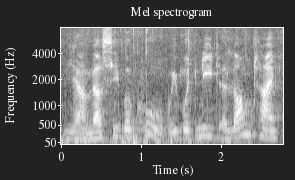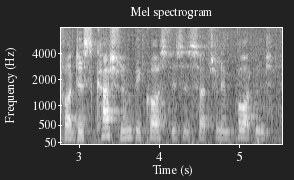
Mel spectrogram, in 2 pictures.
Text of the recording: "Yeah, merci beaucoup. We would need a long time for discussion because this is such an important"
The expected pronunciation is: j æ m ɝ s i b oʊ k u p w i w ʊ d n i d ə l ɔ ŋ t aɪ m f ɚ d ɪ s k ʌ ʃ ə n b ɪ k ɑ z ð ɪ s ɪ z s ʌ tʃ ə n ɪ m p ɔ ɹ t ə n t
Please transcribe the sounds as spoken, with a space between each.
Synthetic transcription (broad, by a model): j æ m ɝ s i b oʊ k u w i w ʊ d n i d ə l ɔ ŋ t aɪ m f ɚ d ɪ s k ʌ ʃ ə n b ɪ k ɑ z ð ɪ s ɪ z s ʌ tʃ ə n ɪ m p ɔ ɹ t n t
